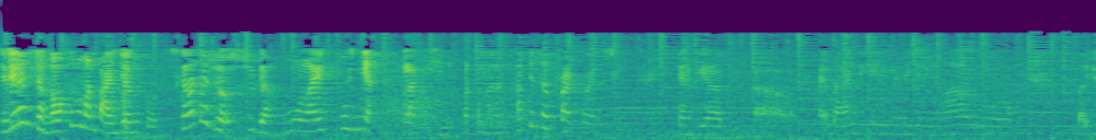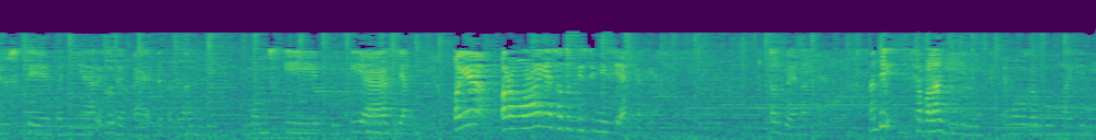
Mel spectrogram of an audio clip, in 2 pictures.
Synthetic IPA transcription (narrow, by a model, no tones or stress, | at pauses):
d͡ʒadikand͡ʒaŋkalwak̚t̪uməmanpaɲd͡ʒaŋt̪ʊhsə̥kaɾaŋsajasudasudahmulajpuɲaʔ | laɡipərt̪əmaɦant̪apisəfɾekwɛnsi | jaŋdiaʔə̰ | kaja̰ʔbandɪnmɛned͡ʒəmɲalalu | bad͡ʒust̪ɪbəniaɾʔḭt̪uːdahkajaʔ̚dəkət̪̚laɡi | məmskip̚but̪iasjaŋ | kaɲaoɾaŋoɾaŋjasat̪ufisimisiad͡ʒarja̰ | t̪ələbienak̚ɲa | nant̪̬isiapalaɡinɪhjaŋmabəɡabuŋlaɡinɪ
